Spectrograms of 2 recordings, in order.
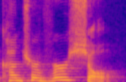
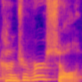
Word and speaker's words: controversial: So, let's take the word "controversial". You know that the primary stress should be before the suffix.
